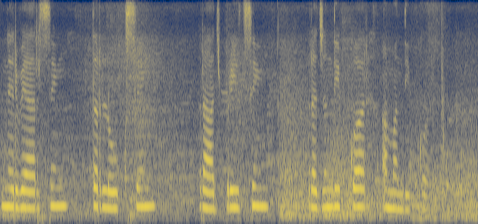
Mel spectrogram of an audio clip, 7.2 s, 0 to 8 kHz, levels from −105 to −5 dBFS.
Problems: background sounds at intervals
